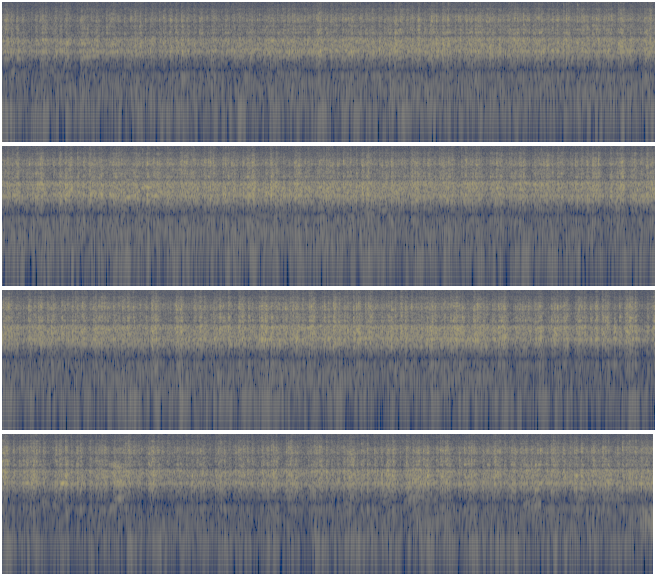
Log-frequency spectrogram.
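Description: Motorcycle engine idling steadily with an even low hum and no revving.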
